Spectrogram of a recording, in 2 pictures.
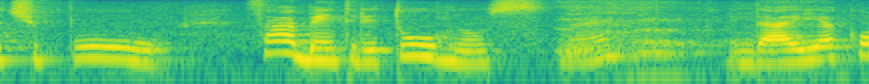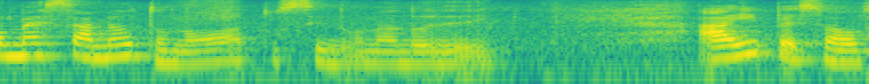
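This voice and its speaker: A woman's voice: mid-range voice, mellow, a little hiss or hum. A woman, a former pharmacist, chatting casually with viewers as she tells a story from her old job. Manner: chatty, slangy, addresses the viewers directly.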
